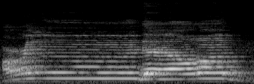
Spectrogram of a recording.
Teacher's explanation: Kata 'inda, huruf ain-nya ditekankan, keluar dari tenggorokan bagian tengah, kasroh satu harokat, kemudian huruf nun yang sukun bertemu dengan huruf dal yang tipis, tarqiq dan fathah. Hukum bacaannya adalah ikhfa, dibaca samar-samar.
